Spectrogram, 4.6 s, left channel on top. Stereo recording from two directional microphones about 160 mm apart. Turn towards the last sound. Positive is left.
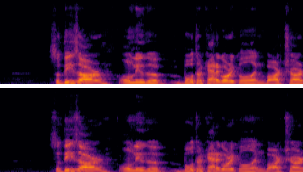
turn(degrees=45)  # may be behind; listen again after turning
